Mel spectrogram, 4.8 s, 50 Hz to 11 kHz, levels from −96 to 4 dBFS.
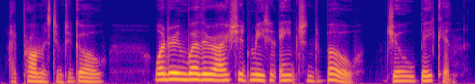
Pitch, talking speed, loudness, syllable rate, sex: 190 Hz, 190 wpm, -18 LUFS, 6.0 syllables/s, female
